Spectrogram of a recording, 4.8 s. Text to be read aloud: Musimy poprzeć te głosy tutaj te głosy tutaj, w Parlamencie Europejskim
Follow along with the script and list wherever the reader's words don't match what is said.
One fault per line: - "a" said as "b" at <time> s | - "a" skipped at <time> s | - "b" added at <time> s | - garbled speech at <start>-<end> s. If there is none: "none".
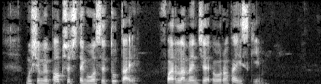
- "te głosy tutaj" skipped at 2.0 s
